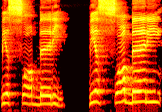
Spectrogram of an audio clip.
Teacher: ba sukun dibaca memantul dengan suara yang miring, pantulannya terdengar jelas.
